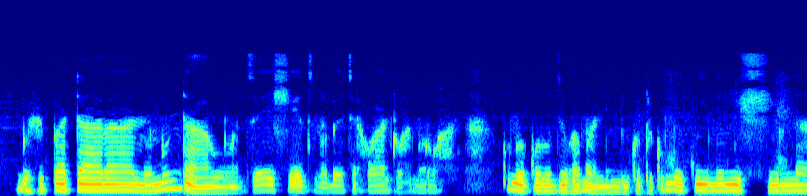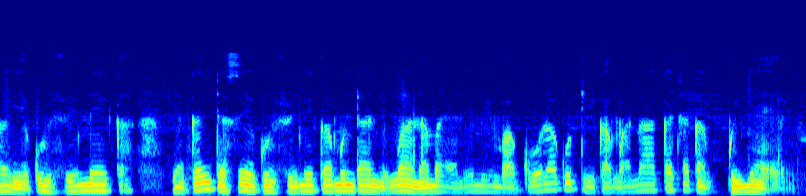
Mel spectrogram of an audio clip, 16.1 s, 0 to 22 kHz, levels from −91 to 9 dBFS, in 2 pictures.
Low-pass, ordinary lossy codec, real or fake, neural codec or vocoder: 7.2 kHz; MP3, 32 kbps; real; none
